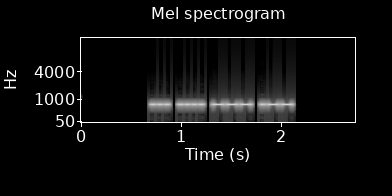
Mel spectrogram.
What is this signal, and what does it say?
Morse code, heard as a keyed tone, about 36 wpm, 700 Hz. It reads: SHOW
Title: Sentences from Top 200 Words - New Word Drill - 35wpm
